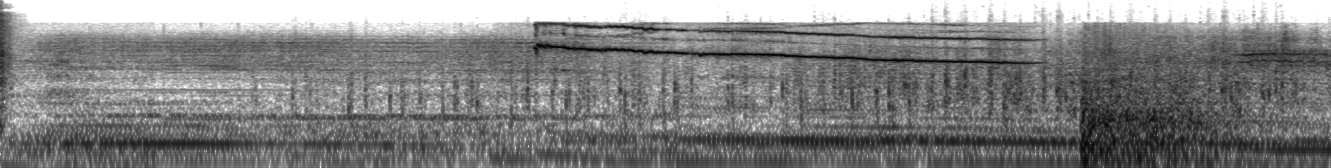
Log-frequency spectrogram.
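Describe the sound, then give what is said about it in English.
An aircraft attack: a plane banks for another attack with a steady low rumble, then a long high whine slowly falls in pitch for about five seconds before a sudden loud explosion bursts out on the road and keeps roaring. “The plane's banking for another attack.”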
